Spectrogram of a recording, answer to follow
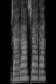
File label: Japanese Texture, Ideo Phones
